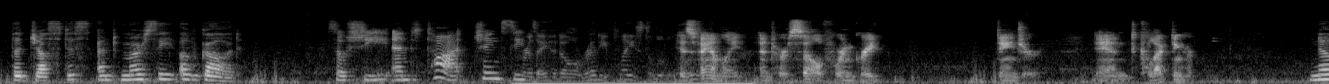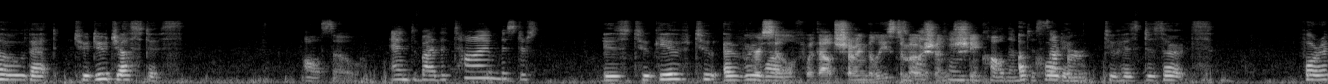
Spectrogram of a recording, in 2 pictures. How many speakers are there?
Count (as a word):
four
